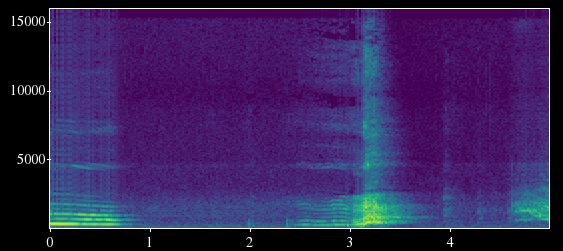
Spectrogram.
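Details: A Goldendoodle howls along with a trumpet player, as it does whenever the trumpet is played. Long harmonic howls, the first steady, the next rising then falling, with a brief harsher burst and a final howl.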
